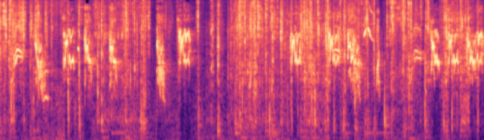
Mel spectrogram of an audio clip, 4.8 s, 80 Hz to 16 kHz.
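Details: Eurasian tree sparrows chirp busily on a balcony in Japan on 5 February 2023, with bright, short overlapping notes in quick bursts; a harsher squawk breaks in now and then, on a day a brown-eared bulbul also visited.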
